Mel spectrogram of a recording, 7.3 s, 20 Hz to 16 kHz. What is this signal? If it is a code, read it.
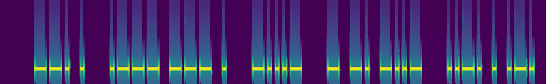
Morse code, heard as a keyed tone, about 25 wpm, 700 Hz. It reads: GE JOE <BT> TNX FER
